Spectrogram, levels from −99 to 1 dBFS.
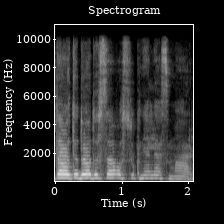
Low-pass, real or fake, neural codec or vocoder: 9.9 kHz; real; none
